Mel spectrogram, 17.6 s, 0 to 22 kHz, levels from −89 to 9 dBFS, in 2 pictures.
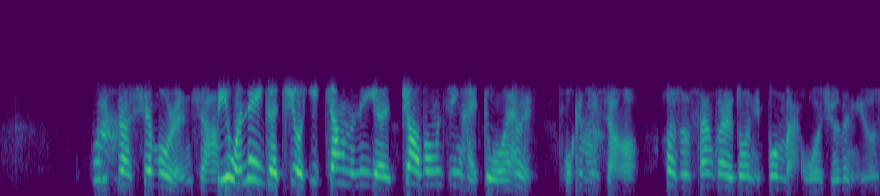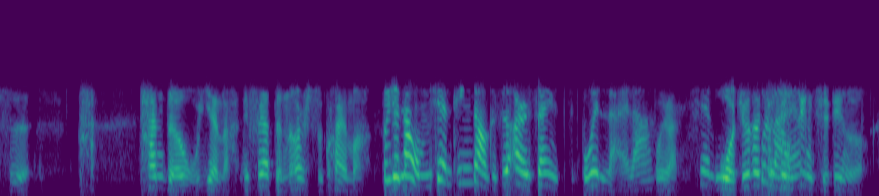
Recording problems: phone-call audio; nothing above 3.5 kHz

